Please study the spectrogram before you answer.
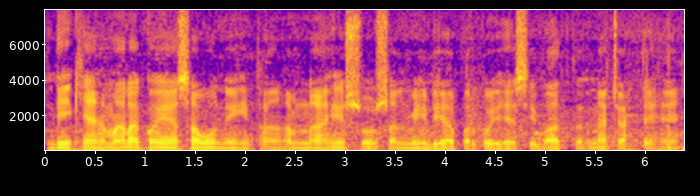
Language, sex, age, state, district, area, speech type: Urdu, male, 45-60, Uttar Pradesh, Gautam Buddha Nagar, rural, spontaneous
